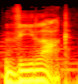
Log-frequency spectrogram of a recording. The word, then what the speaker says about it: vlog: 因此，想正确发音这个词，只需要取 video 一词中的 v 的发音代替 blog 中的 b 就可以了。所以，正确读音应该是 vlog。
